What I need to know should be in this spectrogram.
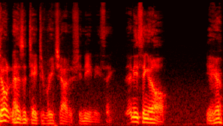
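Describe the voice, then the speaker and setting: Putting on a raspy character voice, a man speaks at fairly low pitch and a fairly quick pace, with very wide pitch swings and big swings in loudness. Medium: video game. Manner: hesitant, halting.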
